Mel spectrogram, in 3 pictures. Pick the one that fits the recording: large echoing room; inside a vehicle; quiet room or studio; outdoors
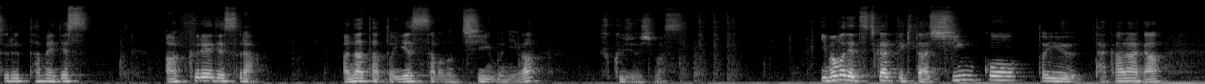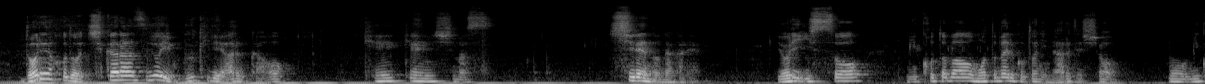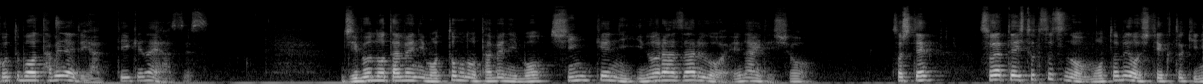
large echoing room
